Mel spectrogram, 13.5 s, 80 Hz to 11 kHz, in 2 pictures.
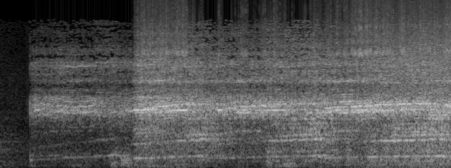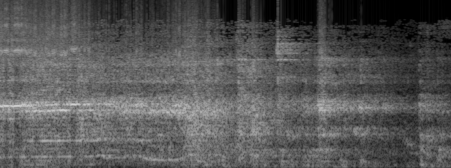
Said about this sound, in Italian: Se voi ascoltate le marce, la faccio in seconda e poi c'è tutta la sequenza fino alla sesta. La sesta mi dava una velocità massima di 318 all'ora, l'avevo tirata quasi tutta, era un po' meno di 200 all'ora.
